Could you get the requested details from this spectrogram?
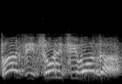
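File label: Serbian damaged water mood high; War Thunder; speech srb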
